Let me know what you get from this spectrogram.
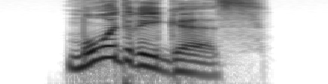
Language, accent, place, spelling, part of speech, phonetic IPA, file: German, Germany, Berlin, modriges, adjective, [ˈmoːdʁɪɡəs], De-modriges.ogg
- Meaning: strong/mixed nominative/accusative neuter singular of modrig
